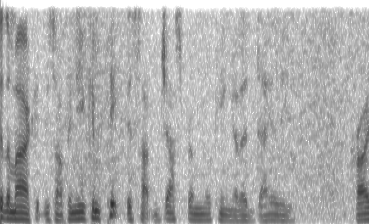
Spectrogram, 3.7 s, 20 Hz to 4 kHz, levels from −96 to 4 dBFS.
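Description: Throughout the clip a noise suppressor is working frame by frame, cutting the bands it judges to be steady background by about 8 dB. The room noise, roughly 15 dB below the speech, dips in the gaps and swells back up beneath each phrase, so the floor seems to breathe.

Between 1.25 and 1.6 s, speech is cut by the noise suppressor. Its estimate of the noise briefly overlaps with quieter parts of the speech, so it turns those down along with the background, by up to about 12 dB at the deepest point. Only about a tenth of a second within that span is affected, and those soft portions sound swallowed and faint. The band limit at 4 kHz, which fits a narrowband call codec such as G.711, runs through the whole clip.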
